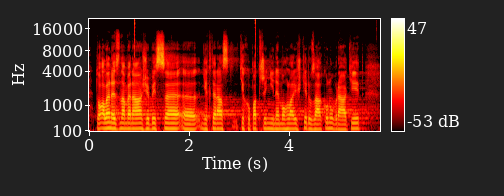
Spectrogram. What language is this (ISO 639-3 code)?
ces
